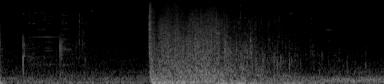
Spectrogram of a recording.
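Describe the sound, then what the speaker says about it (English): A flashbang goes off in the video game Alan Wake 2: quiet ambience, then one sudden loud burst that leaves a dense, sustained ringing wash. "Flashbang out."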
